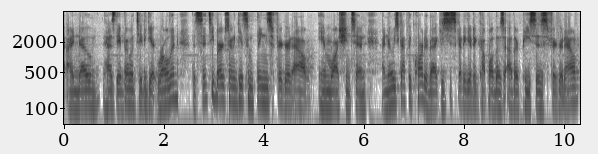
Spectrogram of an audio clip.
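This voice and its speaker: A man's voice: lowish voice, a little mellow. A man with a Cajun accent hosting a podcast, casually recapping scores in a rambling, self-deprecating way. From Louisiana. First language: Cajun French. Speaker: podcast host.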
